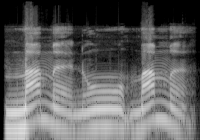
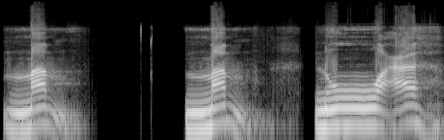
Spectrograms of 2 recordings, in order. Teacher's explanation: میم کو ساکن کرنا ہے، آواز کو روک لینا ہے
